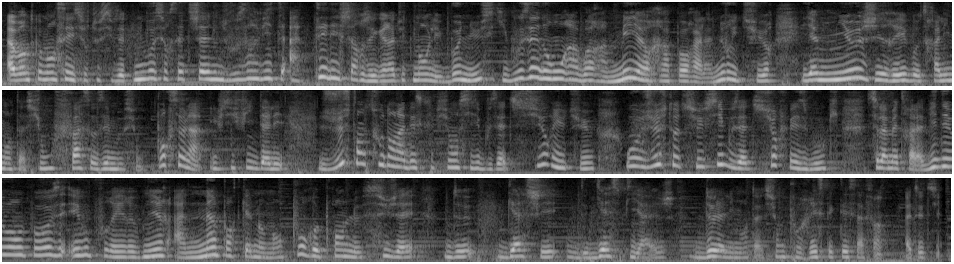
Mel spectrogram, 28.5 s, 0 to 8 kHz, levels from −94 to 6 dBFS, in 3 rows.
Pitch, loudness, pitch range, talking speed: 220 Hz, -30 LUFS, 200-260 Hz, 205 wpm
